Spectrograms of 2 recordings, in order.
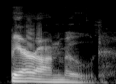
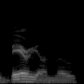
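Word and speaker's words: Baryon Mode: Uh the big one perhaps besides KCM is of course Baron mode. I thought it was Barryon mode.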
